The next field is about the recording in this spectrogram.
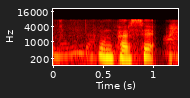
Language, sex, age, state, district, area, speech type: Bodo, female, 30-45, Assam, Kokrajhar, urban, read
